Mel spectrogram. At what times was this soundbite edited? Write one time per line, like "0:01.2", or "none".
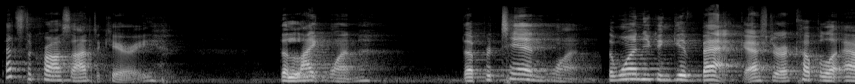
0:00.9
0:06.0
